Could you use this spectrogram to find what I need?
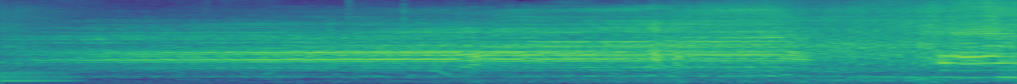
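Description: A rally car engine roars loudly as the car speeds closer.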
